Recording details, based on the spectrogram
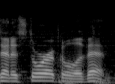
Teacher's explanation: The H is silent in it's an historical.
